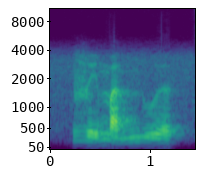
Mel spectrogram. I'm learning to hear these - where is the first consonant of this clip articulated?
lips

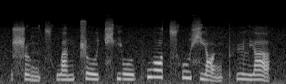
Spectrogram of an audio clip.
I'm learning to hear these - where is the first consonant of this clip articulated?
retroflex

